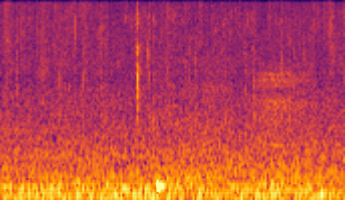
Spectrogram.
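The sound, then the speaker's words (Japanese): Steady rain falling, a soft continuous hiss with scattered drops and one slightly louder patter near the middle; quiet, with no voices. “ねえ、雨足が弱まるまで一緒に雨宿りしても構わない？”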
